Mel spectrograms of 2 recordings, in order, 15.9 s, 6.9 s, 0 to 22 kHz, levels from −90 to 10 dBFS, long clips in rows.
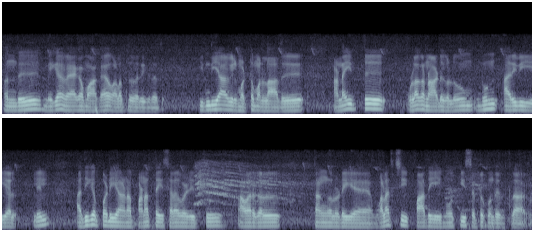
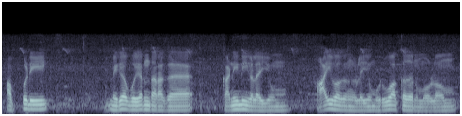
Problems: background sounds at intervals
